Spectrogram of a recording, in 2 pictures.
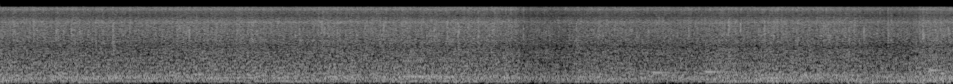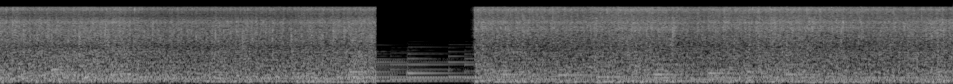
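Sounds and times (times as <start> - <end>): heavy rain on pavement: 0.0 - 13.3, 14.3 - 19.0.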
